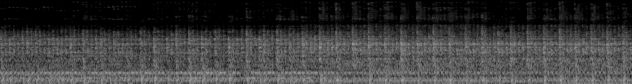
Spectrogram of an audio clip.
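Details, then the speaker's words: Vespa GS150 two-stroke, warm, cowling off, carburettor air screw turned in about two turns: an uneven idle that speeds up and drops, with spit-back and a stumbling miss about twice a second. The air screw is mis-set. "two did you hear that speed up and throw down again hear that yeah see that going faster slowing down feel the spit back as well"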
